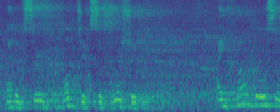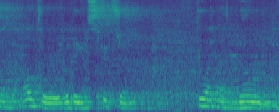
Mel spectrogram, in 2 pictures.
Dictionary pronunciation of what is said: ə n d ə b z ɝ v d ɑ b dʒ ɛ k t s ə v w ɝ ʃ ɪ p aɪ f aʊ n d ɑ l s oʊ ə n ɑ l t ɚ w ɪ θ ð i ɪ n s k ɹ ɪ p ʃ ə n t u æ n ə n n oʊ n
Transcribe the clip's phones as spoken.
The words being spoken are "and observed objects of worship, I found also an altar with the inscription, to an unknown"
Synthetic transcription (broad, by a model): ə n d ə b z ɝ v d ɑ b dʒ ɛ k t s ə v w ɝ ʃ ɪ p aɪ f aʊ n d ɑ l s oʊ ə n ɑ l t ɚ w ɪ ð i ɪ n s k ɹ ɪ p ʃ ə n t u æ n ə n n oʊ n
